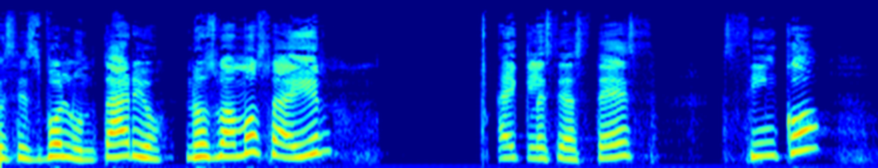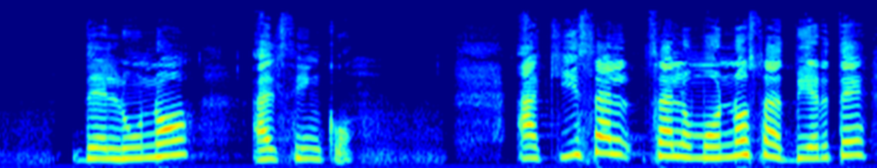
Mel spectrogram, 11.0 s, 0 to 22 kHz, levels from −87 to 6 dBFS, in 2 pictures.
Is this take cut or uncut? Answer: cut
